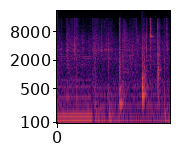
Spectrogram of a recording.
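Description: Background music with a steady low note, with a few sharp knocks from a freshly gaffed cobia thumping on the boat's fiberglass deck, about a second in and again shortly after.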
